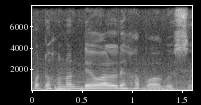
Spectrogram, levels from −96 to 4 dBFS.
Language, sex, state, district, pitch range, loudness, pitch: Assamese, male, Assam, Kamrup Metropolitan, 140-165 Hz, -14 LUFS, 145 Hz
